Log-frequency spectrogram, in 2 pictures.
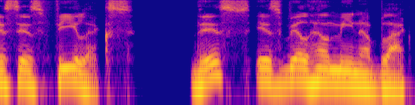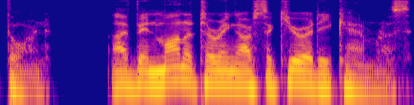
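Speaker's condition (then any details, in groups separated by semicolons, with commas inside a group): No condition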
